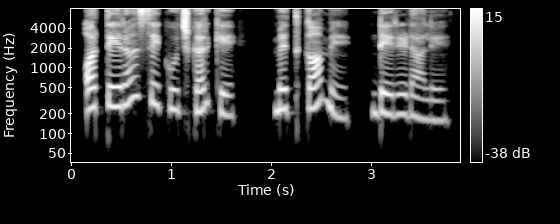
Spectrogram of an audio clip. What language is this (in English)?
Hindi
